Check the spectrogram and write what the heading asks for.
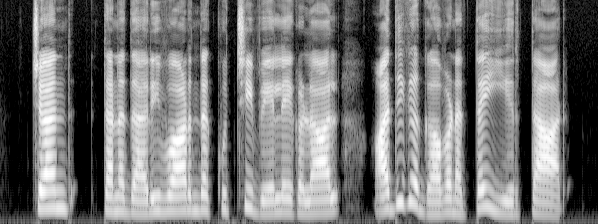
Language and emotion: Tamil, neutral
